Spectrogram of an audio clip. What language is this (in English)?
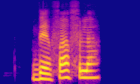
Gen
